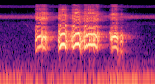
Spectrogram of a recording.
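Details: Pale red junglefowl with white legs, a decoy bird used to lure wild junglefowl during trapping, gives one loud crow in four bursts: a rough opening note, two long arched phrases, and a short clipped ending, over a faint steady hum.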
